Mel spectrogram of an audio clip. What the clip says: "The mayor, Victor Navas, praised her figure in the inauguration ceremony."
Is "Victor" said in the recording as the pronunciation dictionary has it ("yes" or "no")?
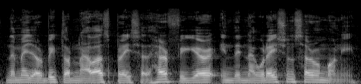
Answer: no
